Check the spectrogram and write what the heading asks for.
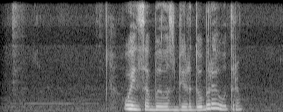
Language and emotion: Russian, positive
